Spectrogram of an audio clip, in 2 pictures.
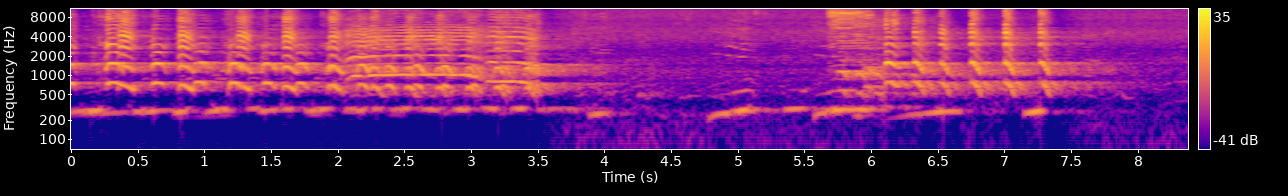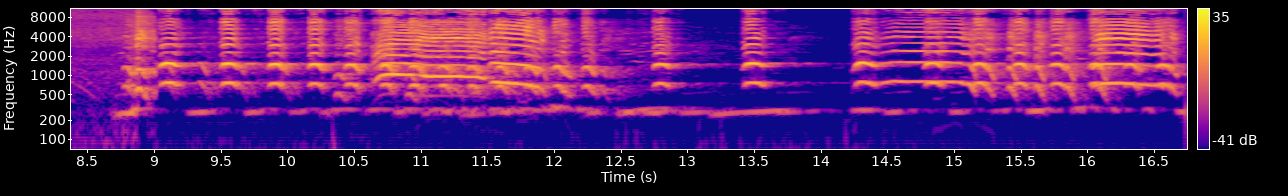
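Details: Captive siamangs at Japan Monkey Center, Inuyama, Aichi, on 22 December 2025 in winter, inflate their throat sacs to resonate loud, ringing calls in rapid series of short shouts, occasionally a high 'aaa', as a territorial chorus asserting territory.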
